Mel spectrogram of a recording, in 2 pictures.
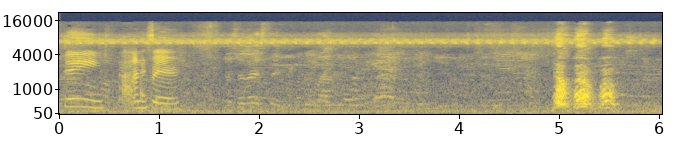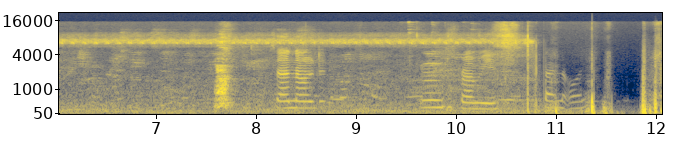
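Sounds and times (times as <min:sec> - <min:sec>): high insect drone: 0:00.0 - 0:10.7
dog barking: 0:04.9 - 0:05.7, 0:07.6 - 0:07.9.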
